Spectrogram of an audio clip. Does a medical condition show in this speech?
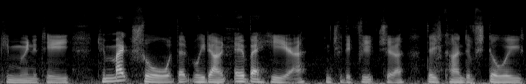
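Yes: deafness; congenital deafness, born deaf.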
